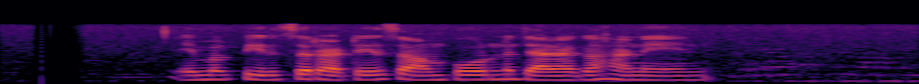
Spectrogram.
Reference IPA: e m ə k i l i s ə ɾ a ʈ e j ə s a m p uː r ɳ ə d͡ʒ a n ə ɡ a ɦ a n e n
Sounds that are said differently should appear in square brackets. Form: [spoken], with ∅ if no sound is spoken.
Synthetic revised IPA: e m ə [p] i [ɾ] i s ə ɾ a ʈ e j ə s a m p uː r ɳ ə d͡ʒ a n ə ɡ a ɦ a n e n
